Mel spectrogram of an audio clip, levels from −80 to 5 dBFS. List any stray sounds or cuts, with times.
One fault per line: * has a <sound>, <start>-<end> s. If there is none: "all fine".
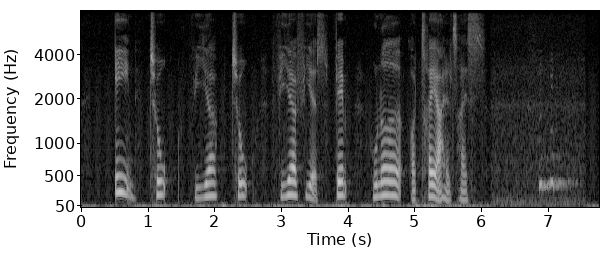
* has a laugh, 6.7-7.5 s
